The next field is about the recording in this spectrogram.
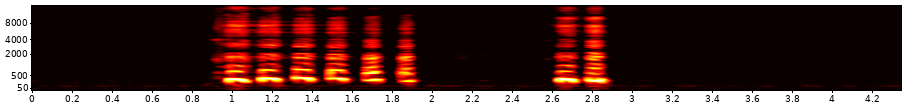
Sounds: Laughter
